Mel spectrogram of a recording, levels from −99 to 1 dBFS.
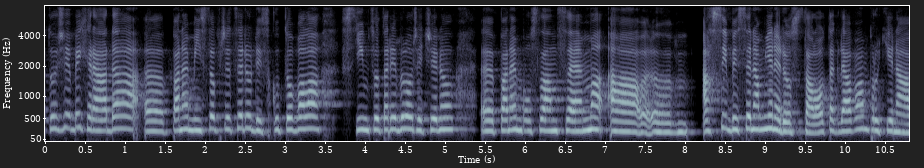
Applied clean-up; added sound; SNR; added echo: neural mask model Resemble Enhance denoiser.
